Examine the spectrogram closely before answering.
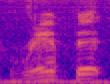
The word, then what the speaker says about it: rampant: Rampant is next. These weeds here growing on the sidewalk are pretty rampant. It's an adjective, first syllable accented, growing without check or running wild.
